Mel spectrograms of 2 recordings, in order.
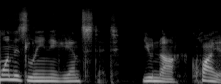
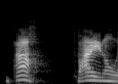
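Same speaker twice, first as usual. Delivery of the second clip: rough, gruff, very loud booming pirate shout; 2 semitones higher, 9 dB louder than usual. A pirate calls out as the listener is dragged toward him, gruff voice. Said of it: "A gruff voice calls".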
